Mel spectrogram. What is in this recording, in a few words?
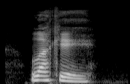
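lucky, English, female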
